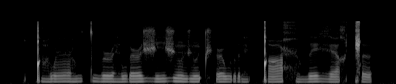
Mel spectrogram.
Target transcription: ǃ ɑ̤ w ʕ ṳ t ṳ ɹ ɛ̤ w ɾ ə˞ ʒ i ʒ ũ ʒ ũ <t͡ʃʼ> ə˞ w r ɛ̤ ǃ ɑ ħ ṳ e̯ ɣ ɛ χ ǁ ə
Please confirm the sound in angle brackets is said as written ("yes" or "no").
yes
